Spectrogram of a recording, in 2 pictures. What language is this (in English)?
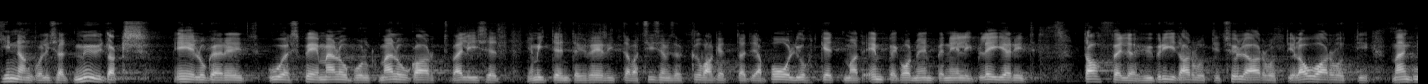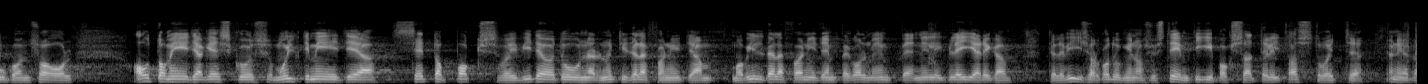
Estonian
